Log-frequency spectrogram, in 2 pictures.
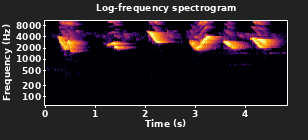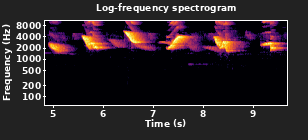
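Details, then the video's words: Red-cowled cardinal used as a tutor bird, delivering a loud run of whistled, slurred notes, some rising and some falling, spaced under a second apart in a quiet room. "Galo-de-campina professor"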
